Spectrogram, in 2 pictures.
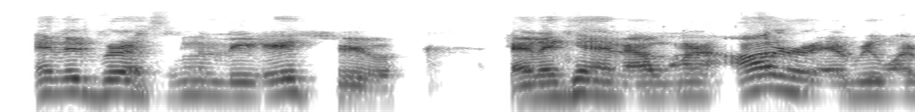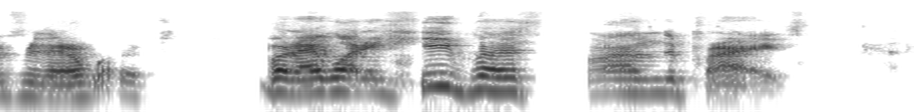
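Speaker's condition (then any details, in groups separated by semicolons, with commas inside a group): Cerebral palsy; voice may sound raised or yelling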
